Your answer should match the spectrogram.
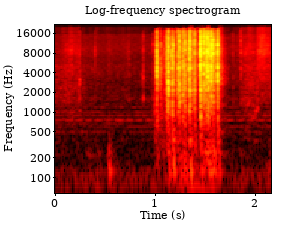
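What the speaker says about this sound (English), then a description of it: "we'll shuffle till the deck feels ready" A deck of tarot cards being shuffled, a brief soft tap followed by a dense, rapid riffle of cards lasting about three-quarters of a second, fairly close and alone.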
